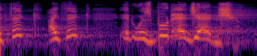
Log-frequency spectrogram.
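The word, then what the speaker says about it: Buttigieg: I think it was boot Edge Edge boot Edge Edge they said think of it as Boot and then Edge Edge cuz nobody can pronounce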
